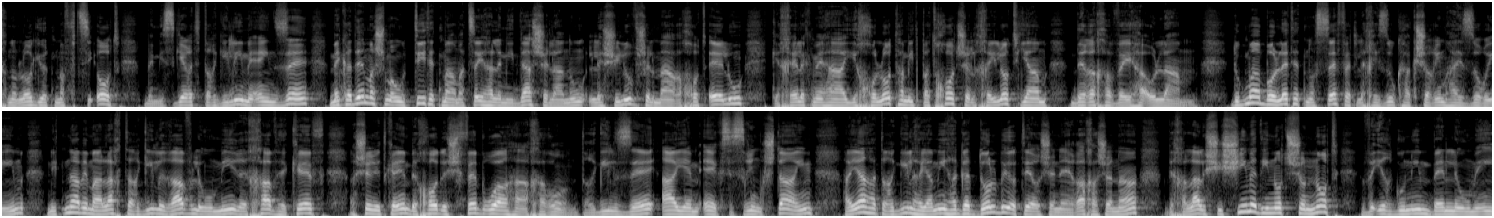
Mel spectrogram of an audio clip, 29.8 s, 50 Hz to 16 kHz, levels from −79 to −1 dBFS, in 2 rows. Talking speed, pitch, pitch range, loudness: 115 wpm, 125 Hz, 110-150 Hz, -23 LUFS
